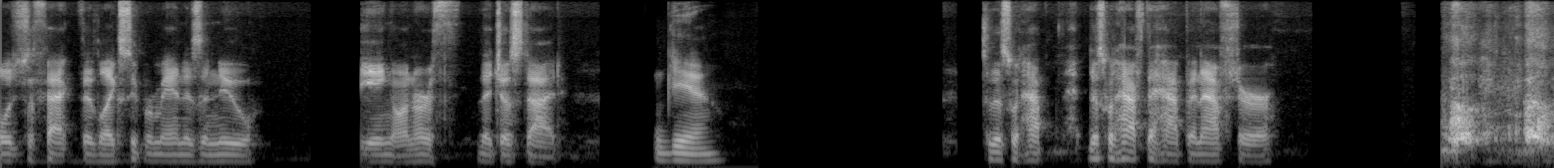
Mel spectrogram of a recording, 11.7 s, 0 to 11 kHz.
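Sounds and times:
speech: 0.0s - 2.0s, 2.7s - 4.3s, 4.9s - 5.4s, 7.4s - 9.6s
dog barking: 10.8s - 11.6s.

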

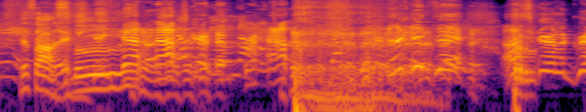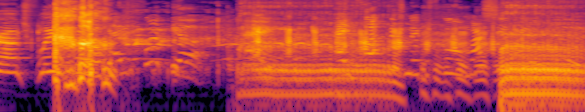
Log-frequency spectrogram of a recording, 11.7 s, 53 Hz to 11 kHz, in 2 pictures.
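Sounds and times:
laughter: 0.0s - 5.4s, 6.3s - 11.2s
speech: 0.2s - 11.7s
person growling: 2.9s - 4.3s, 8.2s - 10.0s, 10.8s - 11.7s.

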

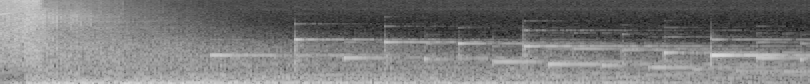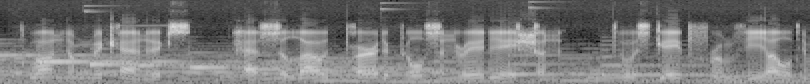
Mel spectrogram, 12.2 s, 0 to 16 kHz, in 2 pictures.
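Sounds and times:
huge explosion with long low rumble: 0.0s - 7.0s
speech: 6.4s - 12.1s.

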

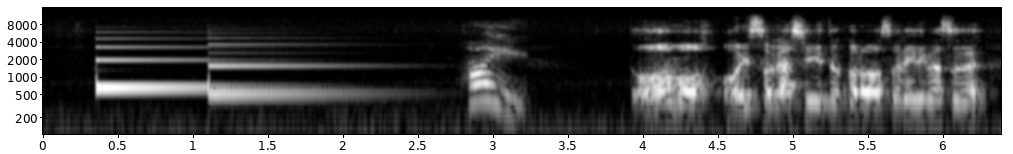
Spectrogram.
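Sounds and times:
two-tone ding-dong from an intercom doorbell: 0.4s - 2.7s
speech: 4.7s - 6.3s.

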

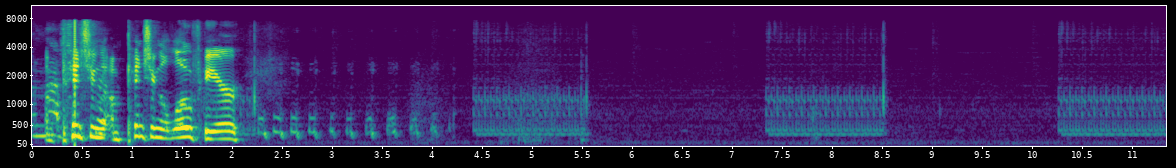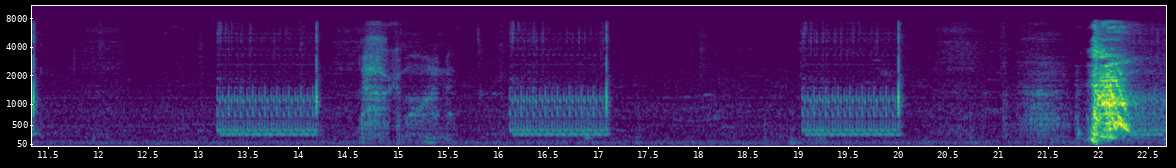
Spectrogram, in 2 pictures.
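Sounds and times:
speech: 0.2s - 2.4s
laughter: 2.1s - 4.3s
telephone call ringing unanswered: 4.4s - 5.6s, 7.3s - 8.6s, 10.3s - 11.4s, 13.2s - 14.2s, 16.1s - 17.2s, 19.0s - 20.1s.

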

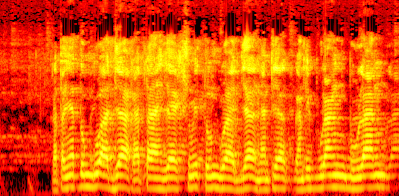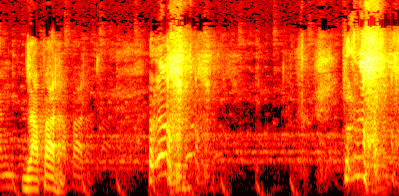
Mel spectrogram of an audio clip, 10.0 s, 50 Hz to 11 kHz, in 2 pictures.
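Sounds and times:
speech: 0.6s - 6.2s, 6.8s - 7.5s, 9.3s - 9.7s
person breathing: 6.2s - 6.9s, 8.6s - 9.3s
person sneezing: 6.9s - 7.7s, 9.3s - 9.9s.

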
